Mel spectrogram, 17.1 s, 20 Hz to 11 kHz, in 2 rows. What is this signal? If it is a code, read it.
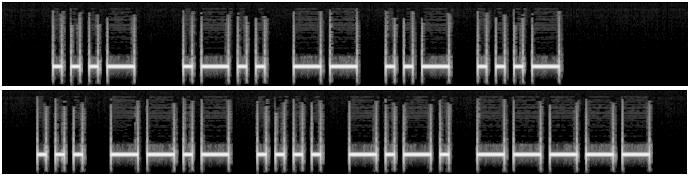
Morse code, heard as a keyed tone, about 10 wpm, 800 Hz. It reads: VLMUV SQHC0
